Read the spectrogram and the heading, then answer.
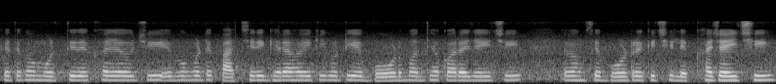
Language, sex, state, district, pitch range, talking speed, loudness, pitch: Odia, female, Odisha, Malkangiri, 190-200 Hz, 145 wpm, -18 LUFS, 195 Hz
